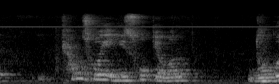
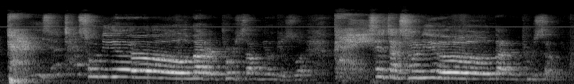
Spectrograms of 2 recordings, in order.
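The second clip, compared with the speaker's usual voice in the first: shouting even louder; 10 semitones higher, 10 dB louder than usual. Retold or imitated. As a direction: wail out the name, then plead for mercy. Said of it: "더욱 크게 소리 질러서 외치는 거예요".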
